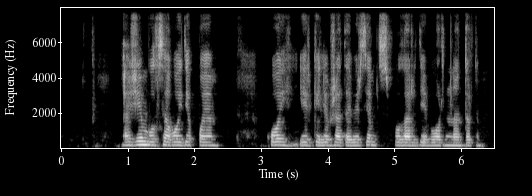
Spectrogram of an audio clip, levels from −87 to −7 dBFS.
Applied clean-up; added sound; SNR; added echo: none; none; none; none.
